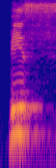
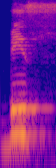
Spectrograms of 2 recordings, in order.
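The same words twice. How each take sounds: The two takes are said the same way.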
